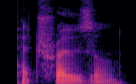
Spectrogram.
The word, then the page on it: petrosal: British English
